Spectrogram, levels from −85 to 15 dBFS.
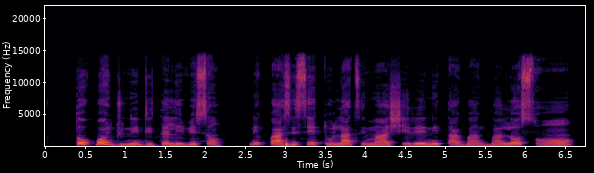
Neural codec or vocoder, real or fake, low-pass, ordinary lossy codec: none; real; 14.4 kHz; none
